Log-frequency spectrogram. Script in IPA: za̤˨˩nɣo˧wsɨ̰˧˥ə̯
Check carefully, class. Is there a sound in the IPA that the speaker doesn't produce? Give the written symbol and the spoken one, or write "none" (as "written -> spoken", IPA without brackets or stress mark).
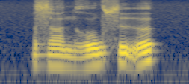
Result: none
